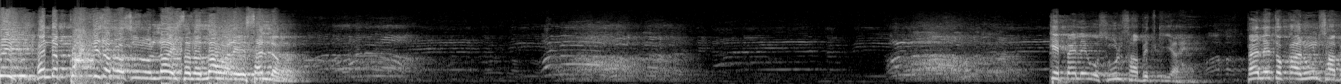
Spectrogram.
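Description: A man chants loudly into a microphone in a large echoing hall.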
